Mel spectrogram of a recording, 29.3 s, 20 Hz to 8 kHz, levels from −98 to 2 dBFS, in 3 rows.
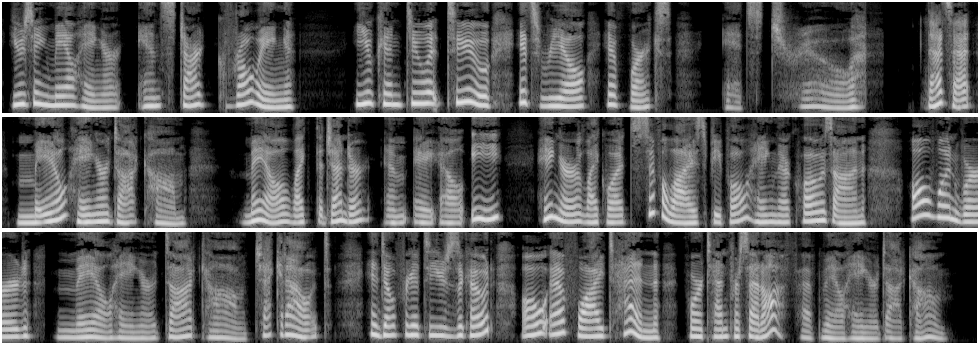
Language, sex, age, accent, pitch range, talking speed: English, female, 40-59, American, 180-255 Hz, 110 wpm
